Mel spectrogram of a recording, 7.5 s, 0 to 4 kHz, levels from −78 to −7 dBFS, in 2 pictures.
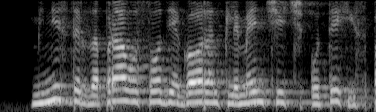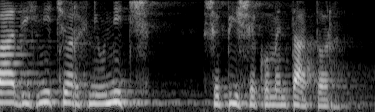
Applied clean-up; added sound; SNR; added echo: none; none; none; reverberation time 1.0 s.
